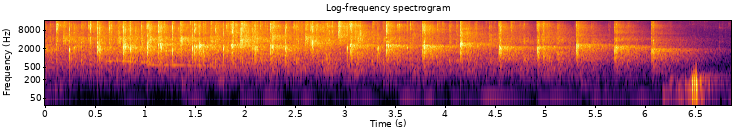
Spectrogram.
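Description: A comedy show audience applauds steadily as a comic is introduced onto the stage, a dense patter of many hands with some sharper individual claps standing out, holding at a moderate level for several seconds before a brief low thump at the end.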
